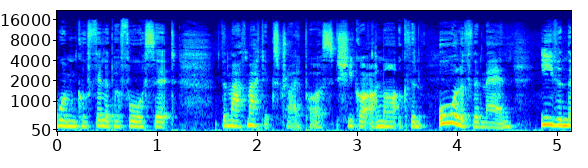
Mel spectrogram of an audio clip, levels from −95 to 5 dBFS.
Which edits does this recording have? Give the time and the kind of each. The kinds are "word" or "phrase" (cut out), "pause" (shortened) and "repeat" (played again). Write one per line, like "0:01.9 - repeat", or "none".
0:01.6 - word
0:03.2 - word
